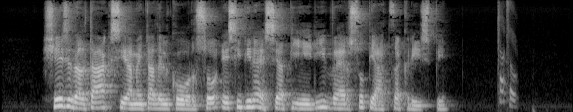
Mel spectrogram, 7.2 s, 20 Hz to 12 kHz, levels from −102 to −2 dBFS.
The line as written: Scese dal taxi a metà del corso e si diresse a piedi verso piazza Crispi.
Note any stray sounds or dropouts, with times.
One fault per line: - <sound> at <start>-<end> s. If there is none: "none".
- chirp at 6.2-6.5 s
